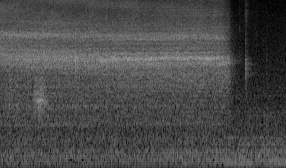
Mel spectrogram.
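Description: Long drag on a Hobo rebuildable dripping atomizer: the coil sizzling as it vaporizes e-liquid while air is drawn through the airflow holes, a steady hiss lasting about four and a half seconds and then stopping. The wick is still wet, not yet giving a dry hit.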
